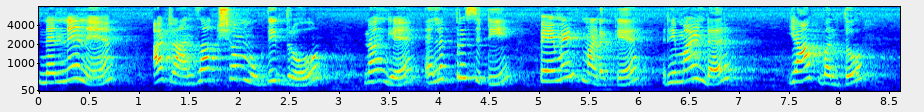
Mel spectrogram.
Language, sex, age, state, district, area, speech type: Kannada, female, 18-30, Karnataka, Tumkur, rural, read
